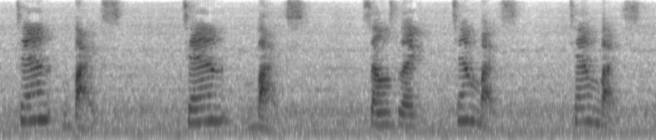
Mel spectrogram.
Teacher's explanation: The N changed to M because the next sound B is made with a lips. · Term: assimilation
